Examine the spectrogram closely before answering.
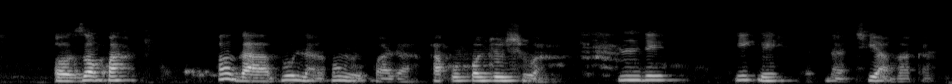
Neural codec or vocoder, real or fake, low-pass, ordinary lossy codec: codec, 16 kHz, 4 kbps, FreqCodec, smaller model; fake; 7.2 kHz; none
